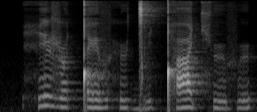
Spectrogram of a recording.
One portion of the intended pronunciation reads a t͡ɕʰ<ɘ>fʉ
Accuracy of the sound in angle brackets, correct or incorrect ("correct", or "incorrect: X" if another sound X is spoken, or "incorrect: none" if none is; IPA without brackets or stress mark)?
incorrect: ʉ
